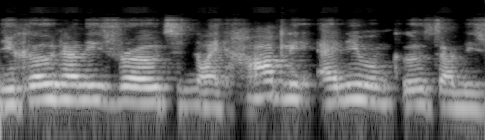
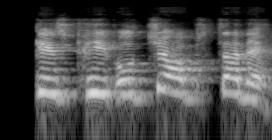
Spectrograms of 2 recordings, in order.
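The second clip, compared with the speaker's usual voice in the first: put-on clumsy public-advert announcer girl voice, pitched up; 8 semitones higher than usual. Retelling a late-eighties litter advert with a young girl: bad impersonation of a British PSA. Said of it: "my bad impersonation of a British public service announcement".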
